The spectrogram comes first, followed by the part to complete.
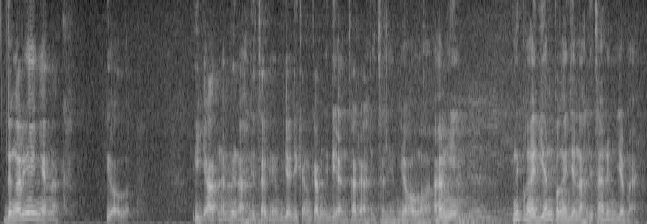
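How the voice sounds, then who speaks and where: A middle-aged man preaching at a religious study gathering, his voice sitting a bit higher than most men's. He tells stories with lively swings, quoting Arabic and then joking in casual speech. A long reverb hangs in the hall around him. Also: a little fast, gravelly, dull audio, a crowd in the background. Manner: animated storytelling, mixing Arabic quotes with casual Indonesian, sudden jumps in pitch. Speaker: Islamic preacher.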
